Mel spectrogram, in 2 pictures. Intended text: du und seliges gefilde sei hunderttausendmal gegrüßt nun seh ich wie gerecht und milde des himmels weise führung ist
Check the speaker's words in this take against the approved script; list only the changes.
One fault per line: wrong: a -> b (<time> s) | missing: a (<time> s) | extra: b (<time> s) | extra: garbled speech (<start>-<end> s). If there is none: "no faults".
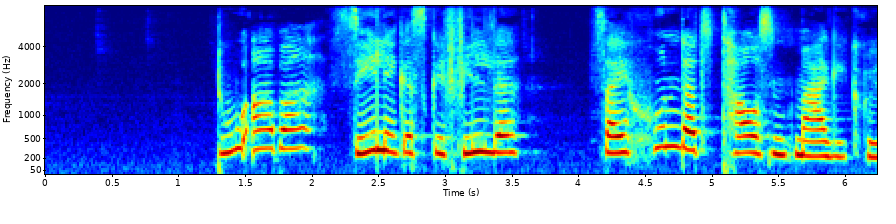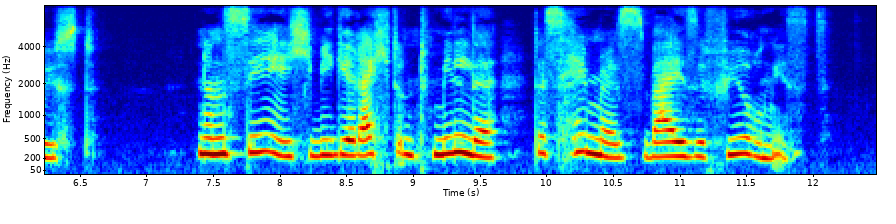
wrong: und -> aber (1.5 s)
